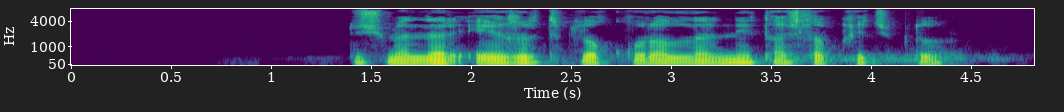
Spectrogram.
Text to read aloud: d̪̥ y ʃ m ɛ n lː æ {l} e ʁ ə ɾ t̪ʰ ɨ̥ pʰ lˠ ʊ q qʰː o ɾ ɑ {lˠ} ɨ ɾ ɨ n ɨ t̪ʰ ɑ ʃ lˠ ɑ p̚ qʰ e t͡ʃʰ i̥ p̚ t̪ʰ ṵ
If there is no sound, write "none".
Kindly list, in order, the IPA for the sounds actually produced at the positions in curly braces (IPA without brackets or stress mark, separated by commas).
ɾ, lˠː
